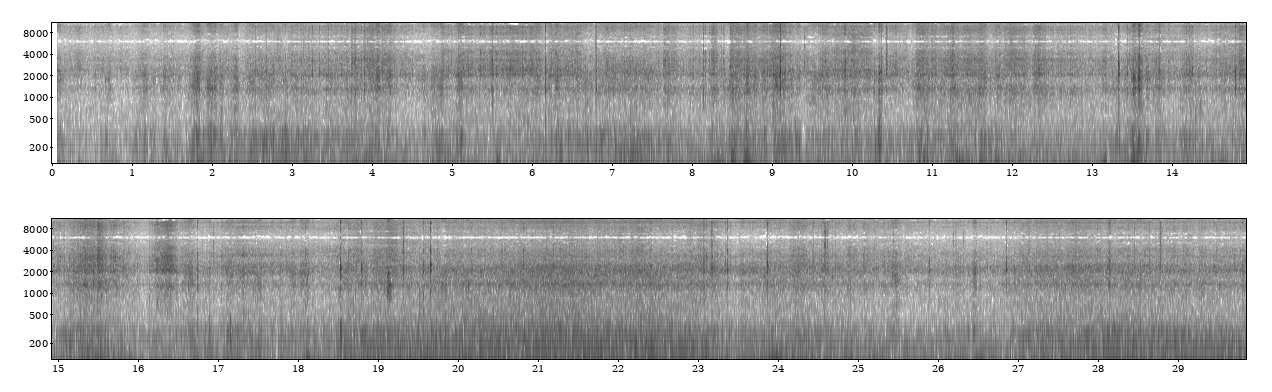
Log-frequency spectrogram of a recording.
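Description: Skis sliding and carving over packed groomed snow: a continuous scraping hiss with frequent short louder scrapes as the edges bite in turns, and wind buffeting the camera microphone as a low rumble.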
